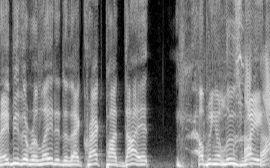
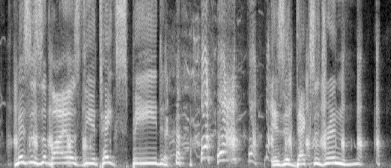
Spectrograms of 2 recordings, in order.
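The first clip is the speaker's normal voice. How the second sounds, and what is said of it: Larry King impression. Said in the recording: “my Larry King impression”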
